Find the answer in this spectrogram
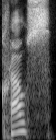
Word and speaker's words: Krause: The cinematography is by George Krause.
